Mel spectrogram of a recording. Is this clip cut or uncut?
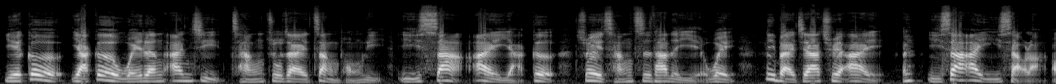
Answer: cut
